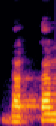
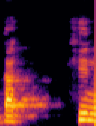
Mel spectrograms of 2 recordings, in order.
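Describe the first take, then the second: First: ढक्कन as "dakkan", no aspiration; plain "kk" and "a" in ढक्कन; wrong middle sound. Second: दक्षिण said "dak-khin", in two parts; aspirated kkh. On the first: Teacher showing a wrong form, "dakkan" for ढक्कन. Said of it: "नहीं". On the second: Teacher correcting the form, slow "dak-khin" for दक्षिण. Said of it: "होगा". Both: Shown as a demonstration.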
